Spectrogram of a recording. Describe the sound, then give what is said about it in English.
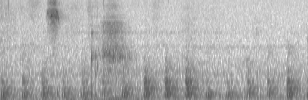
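A dog's tail thumps against a door in a quick, steady rhythm of soft, muffled knocks, like something wagging just on the other side. No one speaks. “Is that the other dog on the other side of the door?”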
